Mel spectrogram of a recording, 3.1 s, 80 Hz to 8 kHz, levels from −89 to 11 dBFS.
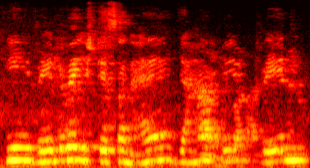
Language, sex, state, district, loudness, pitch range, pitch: Hindi, male, Chhattisgarh, Bastar, -17 LUFS, 195-215 Hz, 205 Hz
